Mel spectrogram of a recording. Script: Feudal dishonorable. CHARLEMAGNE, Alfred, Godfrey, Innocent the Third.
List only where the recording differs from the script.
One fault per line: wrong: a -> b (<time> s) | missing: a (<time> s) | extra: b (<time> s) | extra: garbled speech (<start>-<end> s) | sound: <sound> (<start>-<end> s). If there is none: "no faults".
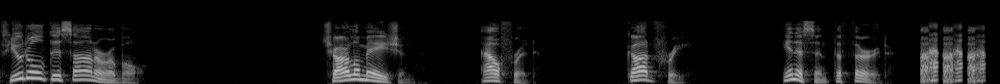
sound: laugh (9.2-9.9 s)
